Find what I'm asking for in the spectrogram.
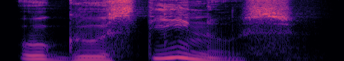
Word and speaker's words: Augustinus: Augustine's Latin name is properly pronounced Augustinus, with the accent on the penultimate syllable.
